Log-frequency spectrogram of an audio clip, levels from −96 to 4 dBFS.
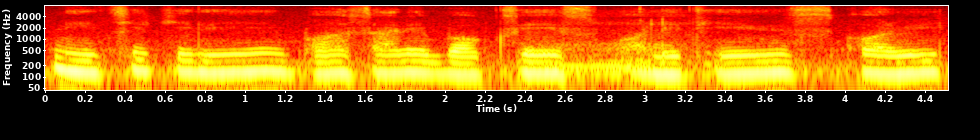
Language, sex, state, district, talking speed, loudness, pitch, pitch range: Hindi, male, Bihar, West Champaran, 105 wpm, -14 LUFS, 130 Hz, 125-135 Hz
